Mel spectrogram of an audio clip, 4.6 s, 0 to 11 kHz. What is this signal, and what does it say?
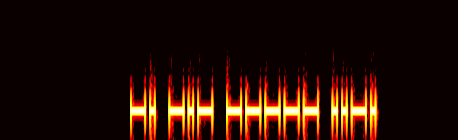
Morse code, heard as a keyed tone, about 25 wpm, 700 Hz. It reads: NK0F
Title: USA Call Signs - 4 Characters - Repeated 3x - 25wpm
